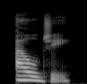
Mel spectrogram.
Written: algae

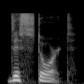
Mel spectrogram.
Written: distort

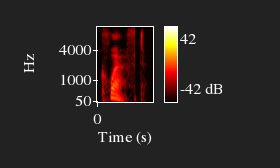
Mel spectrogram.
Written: cleft

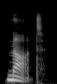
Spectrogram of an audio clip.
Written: not

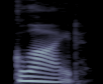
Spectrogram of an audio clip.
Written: glide

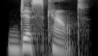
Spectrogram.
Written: discount

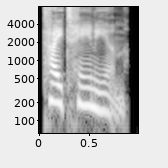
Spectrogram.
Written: titanium

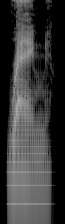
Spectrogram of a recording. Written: rang

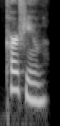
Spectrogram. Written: perfume

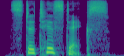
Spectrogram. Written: statistics

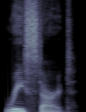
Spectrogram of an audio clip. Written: restart

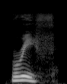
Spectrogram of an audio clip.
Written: wreath

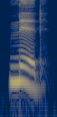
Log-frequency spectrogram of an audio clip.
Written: mid

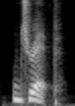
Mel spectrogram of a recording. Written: drip

